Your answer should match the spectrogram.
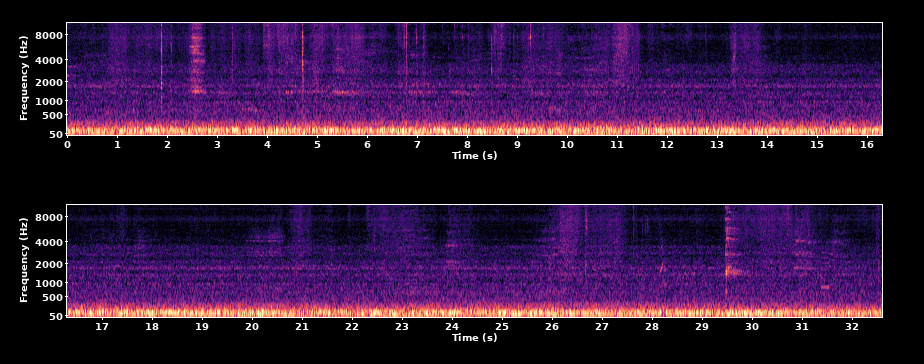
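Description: A steady low rumble, with a few faint ticks.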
